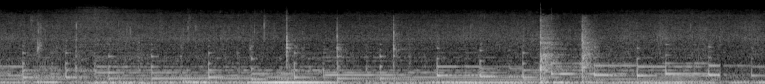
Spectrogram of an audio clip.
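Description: Grated ginger and carrot sizzle and crackle as they fry in hot oil, with steady close crackling under tonal background music and occasional stirring clatter.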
